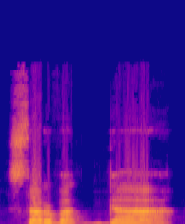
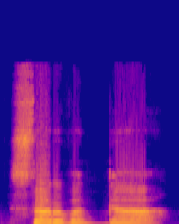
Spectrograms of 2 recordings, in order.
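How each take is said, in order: Both takes have the same delivery.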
